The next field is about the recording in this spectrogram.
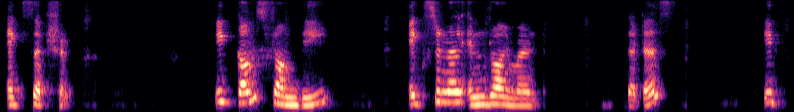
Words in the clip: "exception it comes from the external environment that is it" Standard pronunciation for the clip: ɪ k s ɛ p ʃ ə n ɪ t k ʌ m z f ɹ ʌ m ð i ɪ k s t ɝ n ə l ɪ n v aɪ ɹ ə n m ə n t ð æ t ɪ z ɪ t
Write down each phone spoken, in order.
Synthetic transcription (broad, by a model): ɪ k s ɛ p ʃ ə n ɪ t k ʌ m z f ɹ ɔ m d i ɪ k s t ɝ n ə l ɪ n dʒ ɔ ə m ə n t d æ t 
